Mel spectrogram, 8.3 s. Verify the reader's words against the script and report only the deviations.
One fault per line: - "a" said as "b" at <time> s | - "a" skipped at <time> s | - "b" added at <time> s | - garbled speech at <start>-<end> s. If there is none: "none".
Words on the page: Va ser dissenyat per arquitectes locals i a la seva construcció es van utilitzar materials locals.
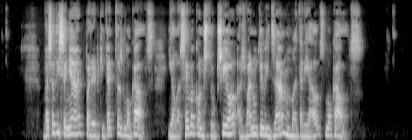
none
